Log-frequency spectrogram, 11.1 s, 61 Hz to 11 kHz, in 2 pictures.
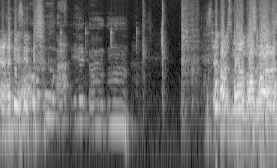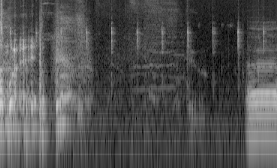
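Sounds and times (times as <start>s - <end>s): faint timer ticking: 0.1s - 11.0s.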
